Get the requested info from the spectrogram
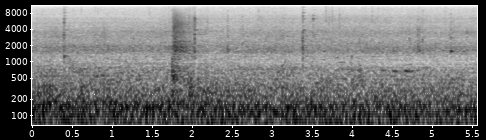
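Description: Street-side cooking ambience: a steady low rumble of traffic and burner, with a few light metal clicks and one short hiss about two seconds in.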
